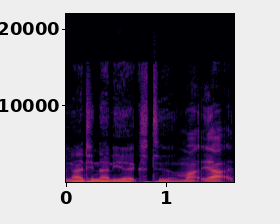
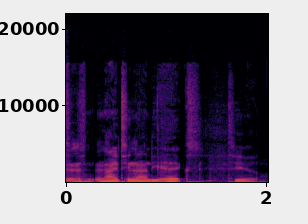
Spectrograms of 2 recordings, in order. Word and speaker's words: 199xTil: Yes, you gotta pronounce the X. 1990X too.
